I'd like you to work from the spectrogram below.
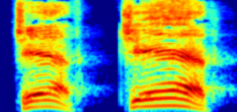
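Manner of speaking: urgent shout across a crowd; shouting a name. A narrator's reading. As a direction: yell for the constable, rising each time. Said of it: "кто-то закричал".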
